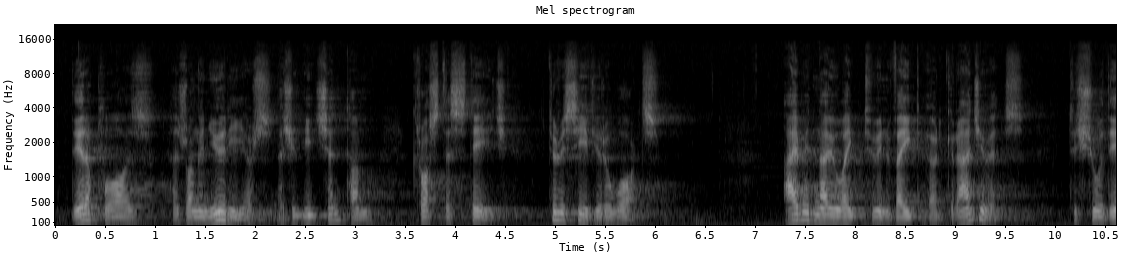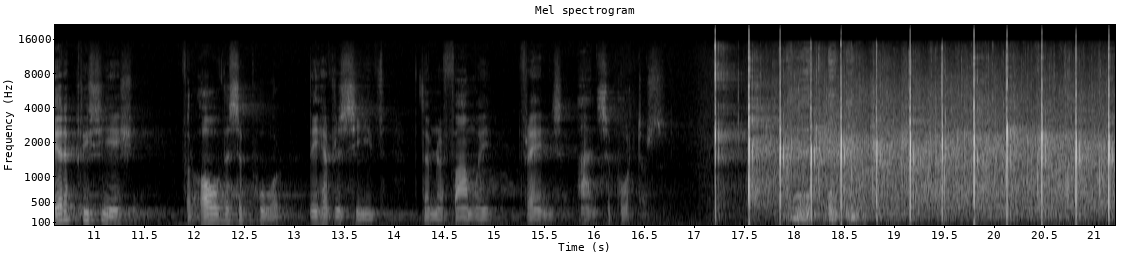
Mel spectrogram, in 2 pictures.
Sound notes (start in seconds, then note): 17.2 graduates applaud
